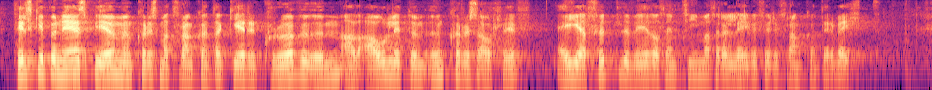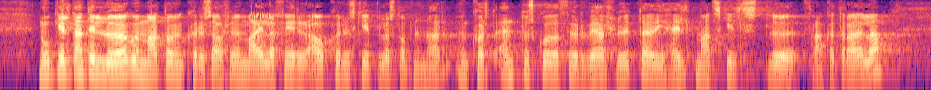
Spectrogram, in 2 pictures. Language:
Icelandic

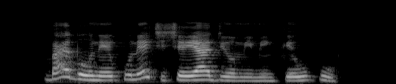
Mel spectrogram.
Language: Igbo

